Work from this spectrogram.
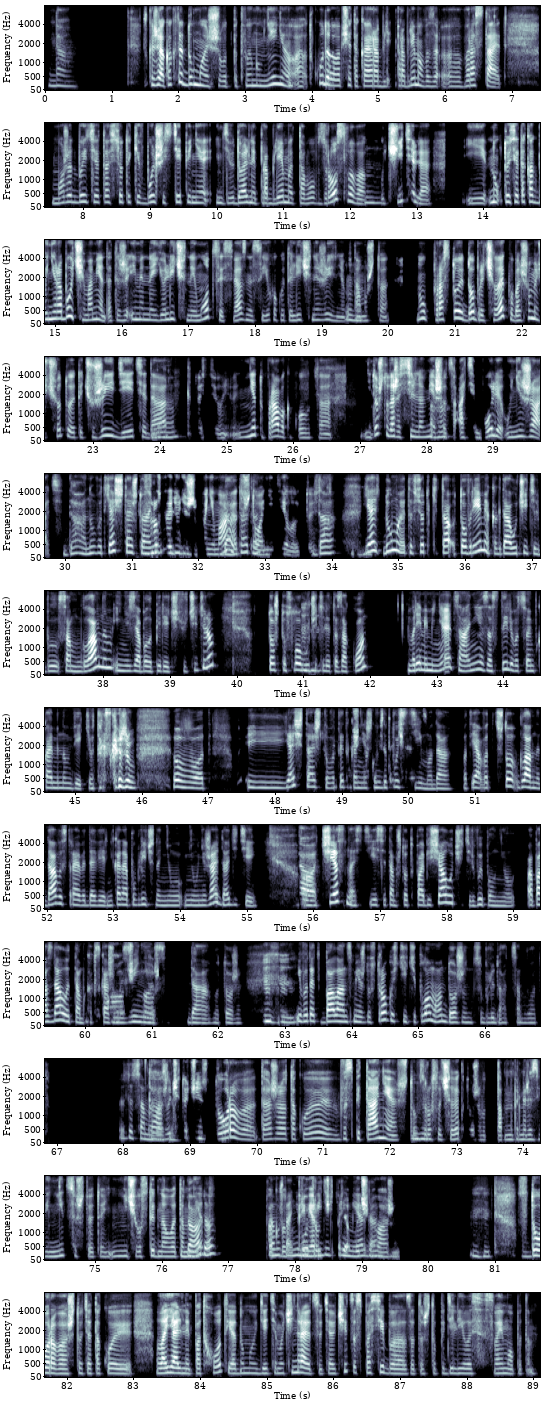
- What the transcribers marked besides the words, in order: laughing while speaking: "вот так скажем"; other background noise
- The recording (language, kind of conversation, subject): Russian, podcast, Как вы выстраиваете доверие с теми, кого учите?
